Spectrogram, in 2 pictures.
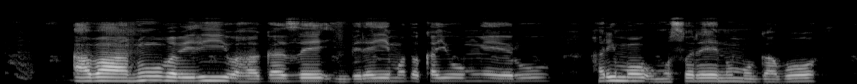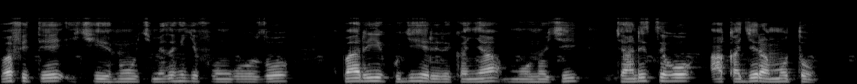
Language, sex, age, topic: Kinyarwanda, male, 18-24, finance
